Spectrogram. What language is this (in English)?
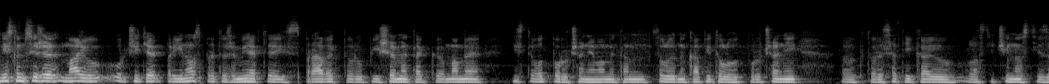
Slovak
